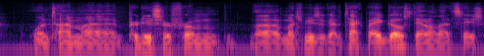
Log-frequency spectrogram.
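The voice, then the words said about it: Slightly hoarse voice. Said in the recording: “I would like to apologize for my voice ... my voice is a little hoarse”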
